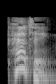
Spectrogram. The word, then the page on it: petting: British English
